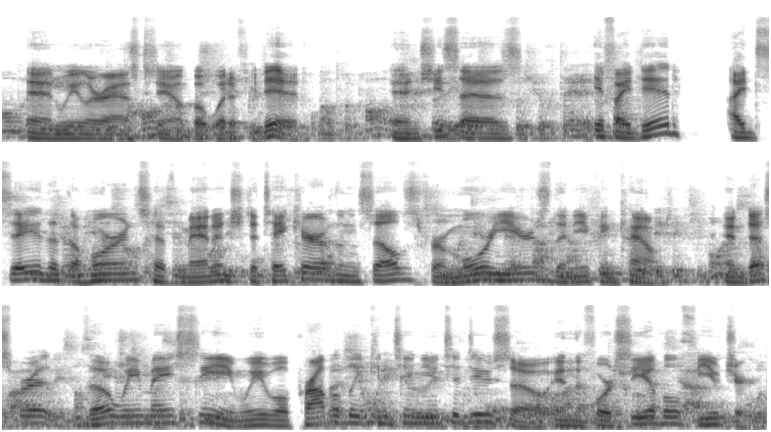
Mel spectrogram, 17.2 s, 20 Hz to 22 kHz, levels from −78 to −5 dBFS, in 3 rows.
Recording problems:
voice in the background; loud; throughout; 8 dB below the speech

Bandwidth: 14.5 kHz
